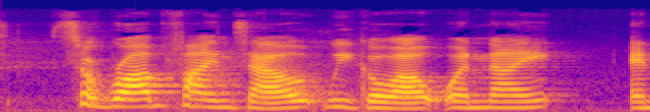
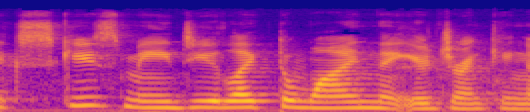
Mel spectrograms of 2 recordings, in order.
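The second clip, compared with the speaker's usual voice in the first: normal talking voice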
